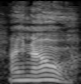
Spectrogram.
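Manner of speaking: high, loud, exasperated snap; aggravated. Acted. Hiccup snapping back at Toothless, aggravated. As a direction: throw it back at him, irritated. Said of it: "with a similar aggravation to his voice".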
